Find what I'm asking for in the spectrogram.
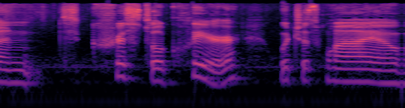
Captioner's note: speaking in French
